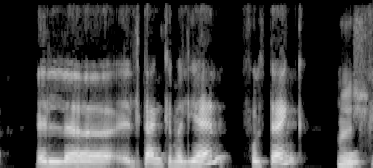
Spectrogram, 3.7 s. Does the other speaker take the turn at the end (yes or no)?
no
